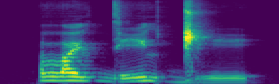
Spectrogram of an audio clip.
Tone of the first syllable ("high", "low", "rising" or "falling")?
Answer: high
